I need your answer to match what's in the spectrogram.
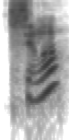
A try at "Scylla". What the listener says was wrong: Wrong, but close. But yeah, that's the one. Yeah, it's Scylla. There is no soft C in that language.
